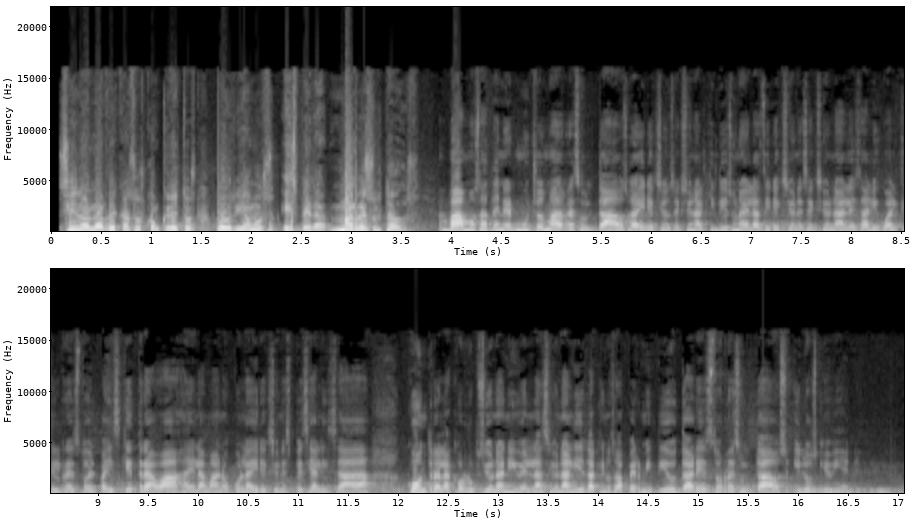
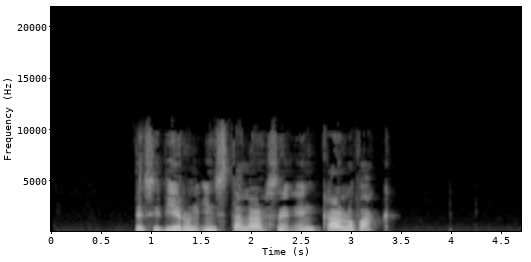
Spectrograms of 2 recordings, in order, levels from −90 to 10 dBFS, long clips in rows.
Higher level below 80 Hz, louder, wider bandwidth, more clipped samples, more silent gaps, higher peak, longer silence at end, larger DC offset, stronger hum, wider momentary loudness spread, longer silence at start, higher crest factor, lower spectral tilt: first, -38 dBFS vs -62 dBFS; first, -14 LUFS vs -24 LUFS; first, 16.5 kHz vs 11 kHz; first, 0.3% vs under 0.1%; neither; about the same, 0 dBFS vs -2 dBFS; second, 0 s vs 1.35 s; neither; neither; first, 13 LU vs 10 LU; second, 0.1 s vs 0.85 s; second, 14 dB vs 22 dB; about the same, -6 dB/octave vs -5.5 dB/octave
